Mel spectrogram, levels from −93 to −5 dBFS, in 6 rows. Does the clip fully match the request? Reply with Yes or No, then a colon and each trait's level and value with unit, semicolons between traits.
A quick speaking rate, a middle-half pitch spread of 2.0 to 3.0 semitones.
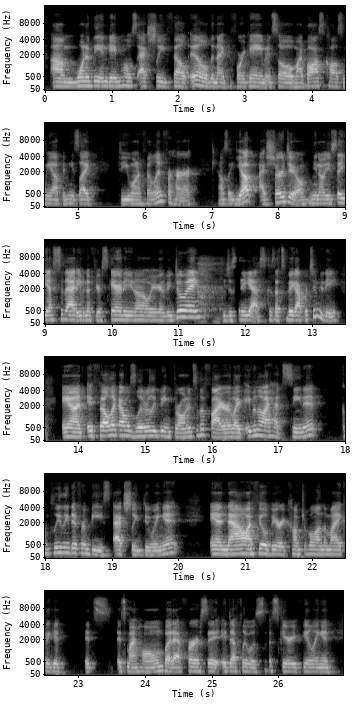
Yes: fast, 265 wpm; narrow, 2.6 semitones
